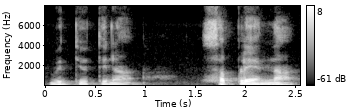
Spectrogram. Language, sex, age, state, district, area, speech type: Kannada, male, 45-60, Karnataka, Kolar, urban, spontaneous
